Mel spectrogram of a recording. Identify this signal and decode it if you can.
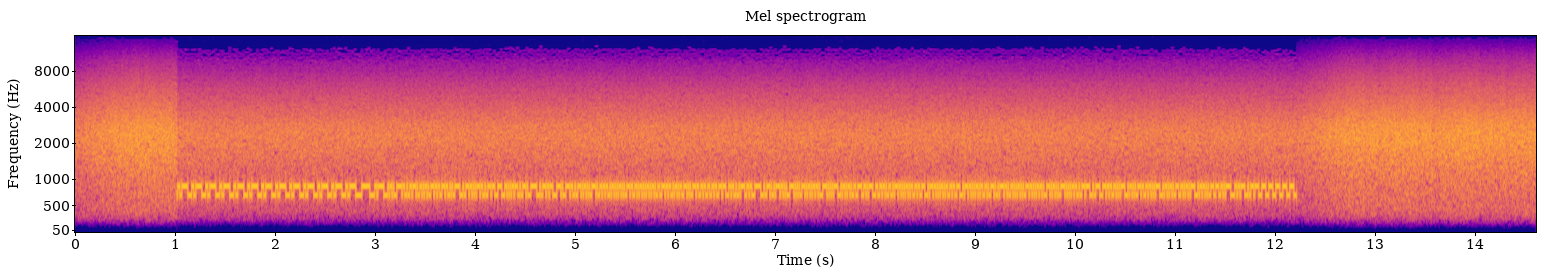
NAVTEX (SITOR-B), 100 baud, 170 Hz shift, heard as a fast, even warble, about 790 Hz centre, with radio static. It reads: IL FARMACO VIENE ELIMINATO PREVALENTEMENTE PER VIA RENALE.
